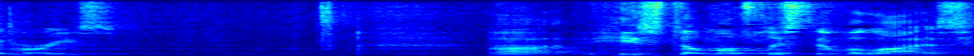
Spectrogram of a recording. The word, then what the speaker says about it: Maurice: lets you know that Maurice here or Morris however you want to pronounce it I like to say Maurice uh he's still mostly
